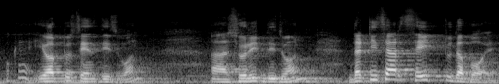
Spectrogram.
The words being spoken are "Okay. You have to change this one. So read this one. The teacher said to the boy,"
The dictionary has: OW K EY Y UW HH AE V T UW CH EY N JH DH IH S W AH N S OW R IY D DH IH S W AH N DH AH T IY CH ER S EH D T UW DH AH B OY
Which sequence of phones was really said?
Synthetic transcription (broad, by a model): OW K EY Y UW HH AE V T UW S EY N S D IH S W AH N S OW R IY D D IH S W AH N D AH T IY S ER S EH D T UW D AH B OY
